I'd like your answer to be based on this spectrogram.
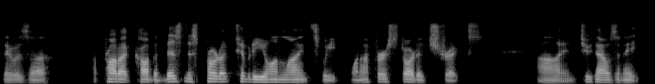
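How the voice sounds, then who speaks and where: A man co-hosting a casual webinar over a video call, halting and repeating words as he explains. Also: on the low side, fairly even intonation, creaky, fairly bright tone, no room sound. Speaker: company founder and co-host. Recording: muffled video call audio.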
